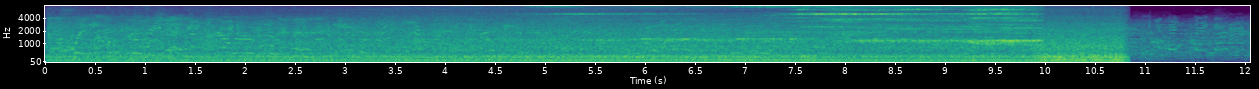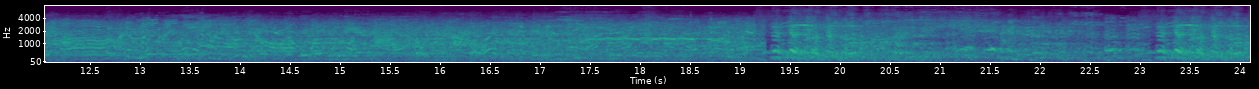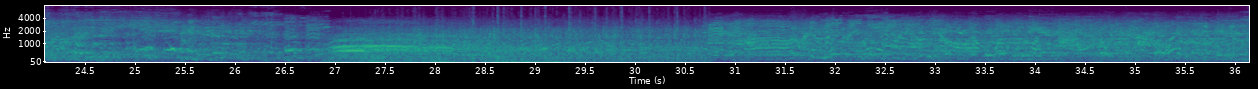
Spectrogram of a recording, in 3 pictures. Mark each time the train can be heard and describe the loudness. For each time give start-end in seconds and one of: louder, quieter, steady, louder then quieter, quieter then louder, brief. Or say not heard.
0.0-10.8 louder.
